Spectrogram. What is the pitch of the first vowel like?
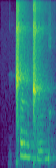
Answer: high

